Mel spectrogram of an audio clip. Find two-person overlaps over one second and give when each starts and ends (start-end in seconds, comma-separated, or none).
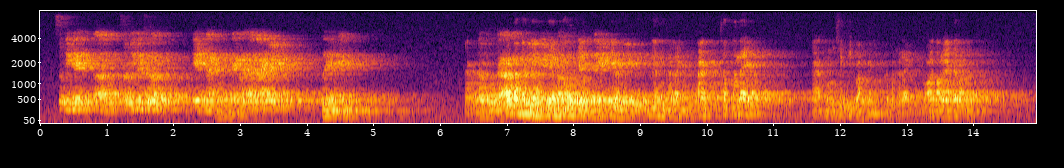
7.0-8.8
